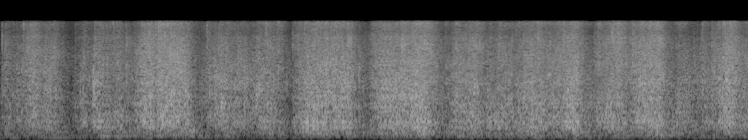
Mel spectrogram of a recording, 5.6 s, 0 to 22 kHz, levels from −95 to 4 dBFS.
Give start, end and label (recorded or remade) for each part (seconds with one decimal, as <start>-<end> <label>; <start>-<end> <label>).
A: 0.0-0.8 recorded; 0.8-1.4 remade; 1.4-2.9 recorded; 2.9-4.7 remade; 4.7-5.6 recorded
